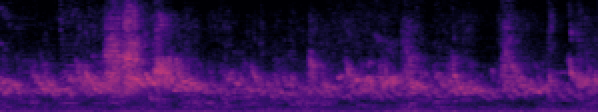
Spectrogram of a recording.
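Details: Breeding finches calling in a continuous, busy chorus of high, thin chirps and tweets. The chirps overlap densely throughout with no clear pauses.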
